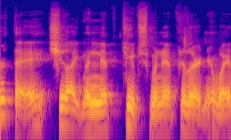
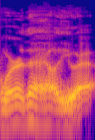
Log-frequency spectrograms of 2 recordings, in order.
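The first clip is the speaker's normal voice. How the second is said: play-acted screaming tone, kept small and mild; 3 semitones higher than usual. Retelling a phone call where she screamed at him: imitating someone screaming. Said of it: "she just starts screaming at me".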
